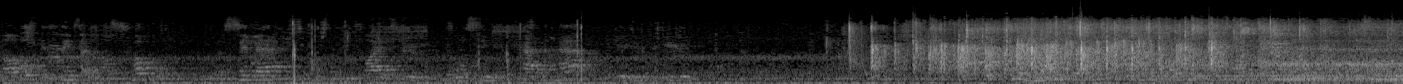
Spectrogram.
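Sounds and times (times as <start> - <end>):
audience applauding: 8.2 - 14.0.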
